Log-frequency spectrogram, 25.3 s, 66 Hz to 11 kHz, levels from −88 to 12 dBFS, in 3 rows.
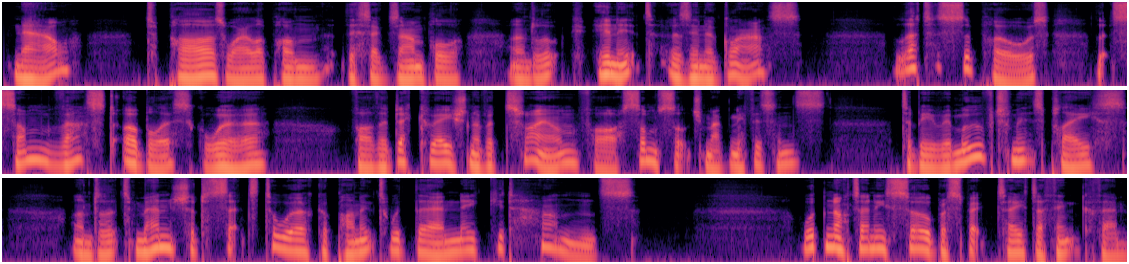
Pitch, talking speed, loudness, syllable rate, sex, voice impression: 120 Hz, 140 wpm, -21 LUFS, 3.8 syllables/s, male, masculine, adult-like, slightly cool, slightly intellectual, sincere, slightly calm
